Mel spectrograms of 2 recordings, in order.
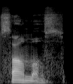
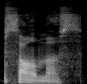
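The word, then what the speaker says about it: ψαλμός: Psalmos. Smos, which means song. Psalmos. Yeah. Since there's no silent P in ancient Greek.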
